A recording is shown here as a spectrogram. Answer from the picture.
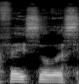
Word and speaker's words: Faceless: It's like the old-timey poetry where they pronounce the EDs at the end of the words. You know, it's like, dissolved. Yeah, you're that's faceless. Right. The E is pronounced.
